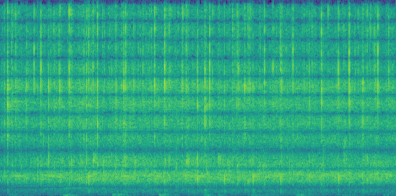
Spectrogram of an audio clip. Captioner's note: audience applauding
